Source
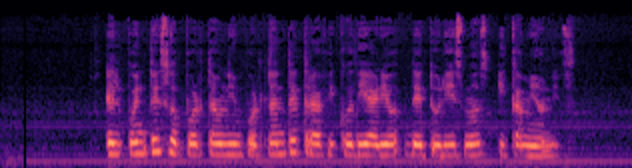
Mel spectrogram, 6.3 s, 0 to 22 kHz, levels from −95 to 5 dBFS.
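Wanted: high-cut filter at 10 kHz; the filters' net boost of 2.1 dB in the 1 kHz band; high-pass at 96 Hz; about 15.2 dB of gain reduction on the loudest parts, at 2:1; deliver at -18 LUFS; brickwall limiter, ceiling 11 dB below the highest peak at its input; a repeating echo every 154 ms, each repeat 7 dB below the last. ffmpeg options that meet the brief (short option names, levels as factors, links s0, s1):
-af "highpass=96,lowpass=10000,equalizer=f=1000:t=o:g=4,acompressor=threshold=0.00501:ratio=2,alimiter=level_in=3.35:limit=0.0631:level=0:latency=1,volume=0.299,aecho=1:1:154|308|462|616|770:0.447|0.201|0.0905|0.0407|0.0183,volume=17.8"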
